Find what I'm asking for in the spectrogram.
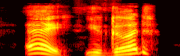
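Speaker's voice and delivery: put-on smart-aleck tone. Retelling how one might confront someone: imitating a smart-ass tone. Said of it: "In a smart ass type of way".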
